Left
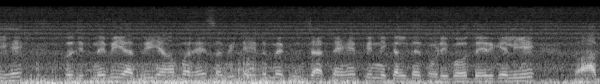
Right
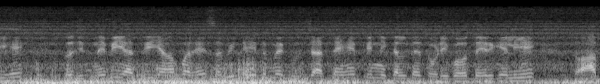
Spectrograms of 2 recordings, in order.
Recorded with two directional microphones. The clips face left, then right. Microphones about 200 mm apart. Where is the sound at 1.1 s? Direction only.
25° left (ahead or behind).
